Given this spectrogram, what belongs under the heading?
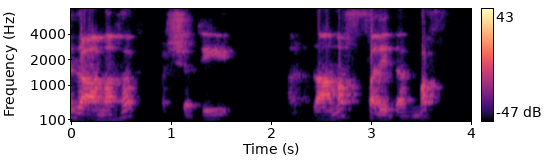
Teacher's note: वो हमारे होठ जो है उसको गोलाकार बना के स्वर आता है, उसको कहते हैं उपध्मानी।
